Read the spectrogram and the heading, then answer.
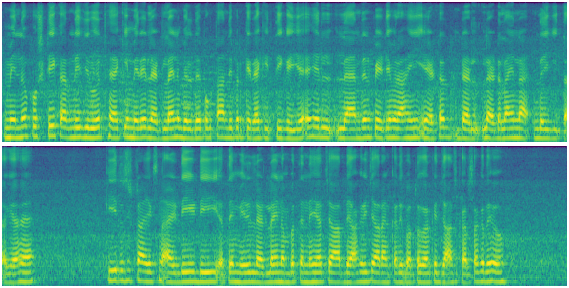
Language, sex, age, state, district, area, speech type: Punjabi, male, 30-45, Punjab, Barnala, rural, read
